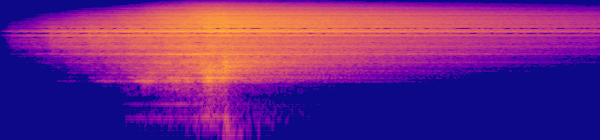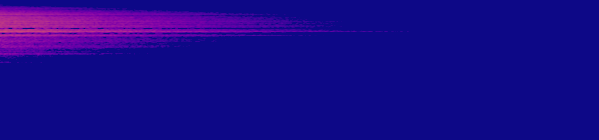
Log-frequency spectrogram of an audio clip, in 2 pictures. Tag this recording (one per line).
echo
fx
reverse
metal
cymbal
